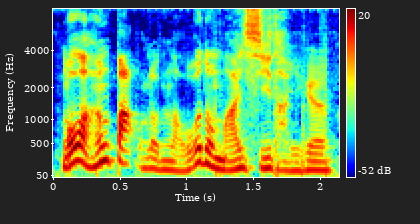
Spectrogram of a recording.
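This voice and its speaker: An actor with a Hong Kong Cantonese accent playing a hot-headed, righteous young court official, earnest and impassioned, in a radio drama. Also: male voice, medium pitch, very animated, fast talker, fairly bright tone, breathy edge. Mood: agitated, earnest.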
